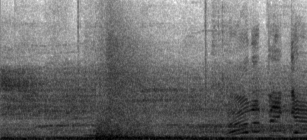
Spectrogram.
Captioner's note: fireworks booming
